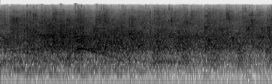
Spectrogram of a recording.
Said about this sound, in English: Clap your hands right here.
